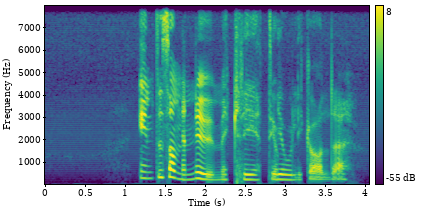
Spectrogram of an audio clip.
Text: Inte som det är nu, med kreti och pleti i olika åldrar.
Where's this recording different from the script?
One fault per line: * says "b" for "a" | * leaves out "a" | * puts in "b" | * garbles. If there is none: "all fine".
* leaves out "det"
* leaves out "och pleti"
